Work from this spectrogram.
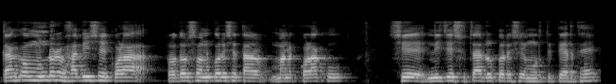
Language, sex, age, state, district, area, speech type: Odia, male, 45-60, Odisha, Kandhamal, rural, spontaneous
